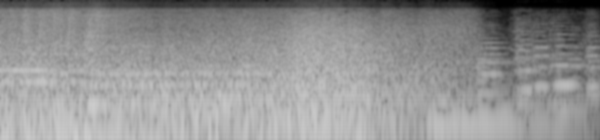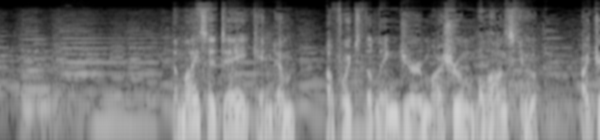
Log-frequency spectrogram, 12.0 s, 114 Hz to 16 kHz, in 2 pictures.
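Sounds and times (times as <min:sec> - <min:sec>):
rushing sea water: 0:00.0 - 0:04.9.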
